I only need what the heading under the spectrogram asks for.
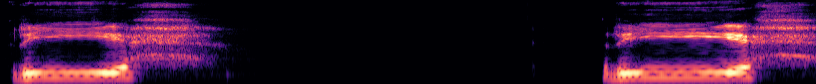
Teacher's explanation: hopefully you can hear that throat letter, that ha at the end.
